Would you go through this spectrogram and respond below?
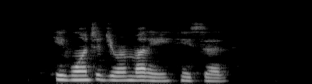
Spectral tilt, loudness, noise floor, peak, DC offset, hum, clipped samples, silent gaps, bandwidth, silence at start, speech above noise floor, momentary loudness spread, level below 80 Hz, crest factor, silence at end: -6.5 dB/octave; -25 LUFS; -76 dBFS; -8 dBFS; under 0.1%; none; under 0.1%; none; 7.4 kHz; 0.55 s; 52 dB; 11 LU; -72 dBFS; 18 dB; 0.85 s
